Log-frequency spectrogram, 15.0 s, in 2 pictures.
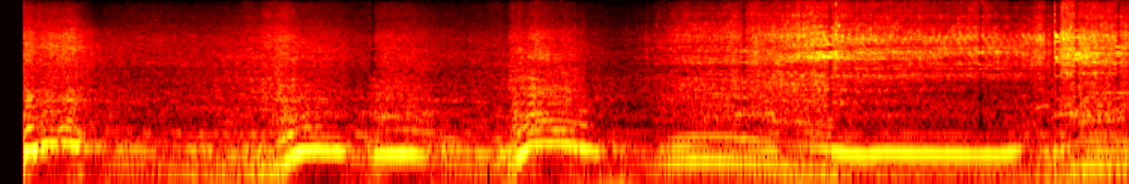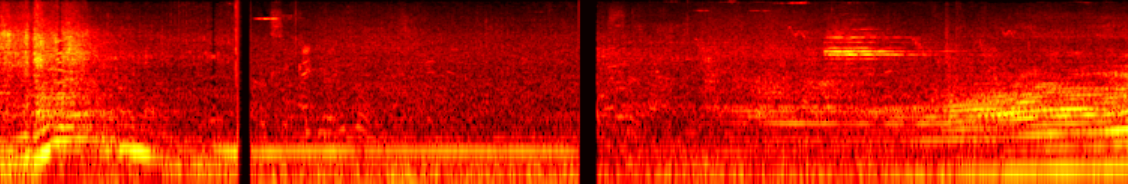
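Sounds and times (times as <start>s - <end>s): sports car engine revving: 0.2s - 9.0s.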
